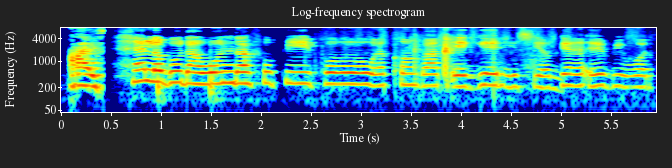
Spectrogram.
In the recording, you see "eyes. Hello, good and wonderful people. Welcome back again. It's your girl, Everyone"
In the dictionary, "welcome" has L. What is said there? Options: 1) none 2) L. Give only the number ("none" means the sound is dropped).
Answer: 1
